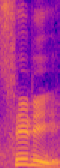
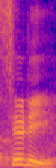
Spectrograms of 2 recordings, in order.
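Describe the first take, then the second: The two takes are said the same way.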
